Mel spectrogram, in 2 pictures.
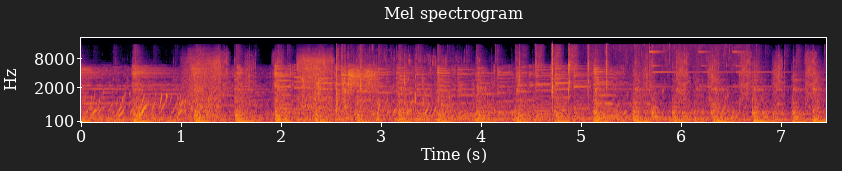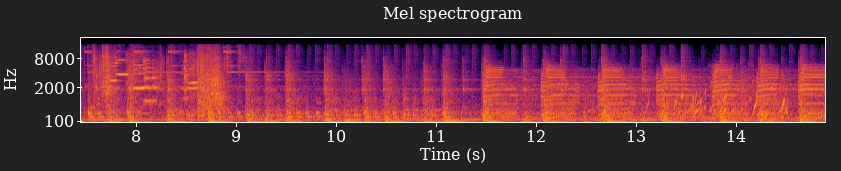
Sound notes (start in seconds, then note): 4.2 clapping hands; 6.0 squeaky boots; 7.4 creaking door; 12.9 water bubbles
